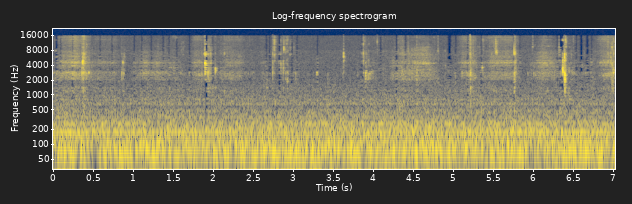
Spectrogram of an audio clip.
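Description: A man biting into and chewing a McDonald's McRib sandwich, over a steady low hum inside a truck cab.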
